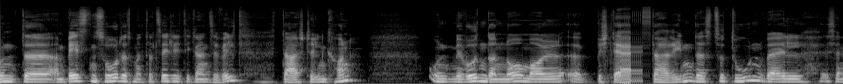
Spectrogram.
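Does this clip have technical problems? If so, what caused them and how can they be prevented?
Yes. From 6.19 to 6.51 s there's robotic sound from repeated short buffers: most of that stretch is a looped scrap of the previous audio, giving a rigid 50 Hz buzz, which fits a 20 ms buffer being replayed, likely because fresh audio arrived too late. Bigger playback buffers or a steadier feed would prevent it.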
